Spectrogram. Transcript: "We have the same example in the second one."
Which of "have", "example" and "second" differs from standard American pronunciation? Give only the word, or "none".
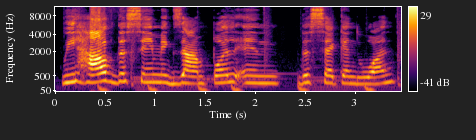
none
